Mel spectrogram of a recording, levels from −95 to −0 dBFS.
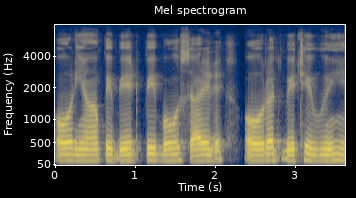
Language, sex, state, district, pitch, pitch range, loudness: Hindi, male, Jharkhand, Deoghar, 125 Hz, 125-130 Hz, -15 LUFS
